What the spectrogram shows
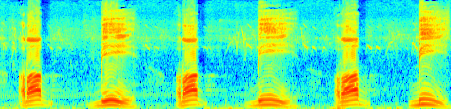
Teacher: setelah huruf ro maka bertemu dengan huruf ba bertasydid maka ditahan dulu ya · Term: bertasdid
